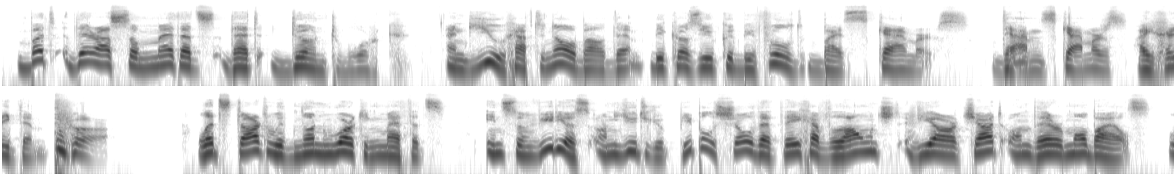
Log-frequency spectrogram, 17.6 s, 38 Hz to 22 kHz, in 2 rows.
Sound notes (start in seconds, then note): 9.2 pew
